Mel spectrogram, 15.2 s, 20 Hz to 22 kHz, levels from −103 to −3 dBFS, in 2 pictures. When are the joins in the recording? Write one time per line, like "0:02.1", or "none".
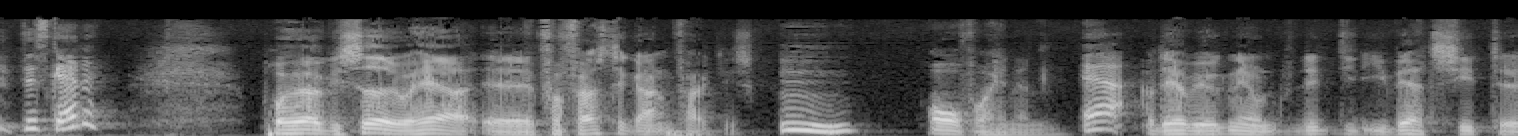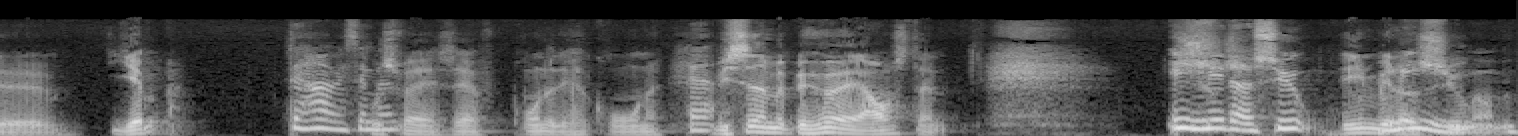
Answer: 0:06.8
